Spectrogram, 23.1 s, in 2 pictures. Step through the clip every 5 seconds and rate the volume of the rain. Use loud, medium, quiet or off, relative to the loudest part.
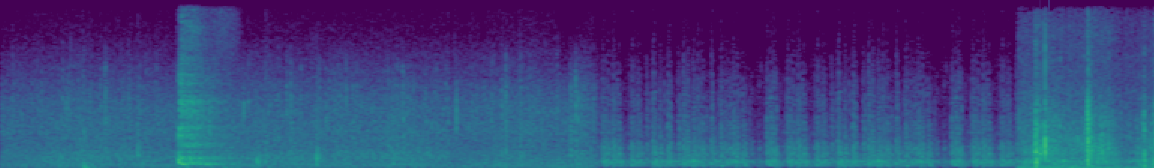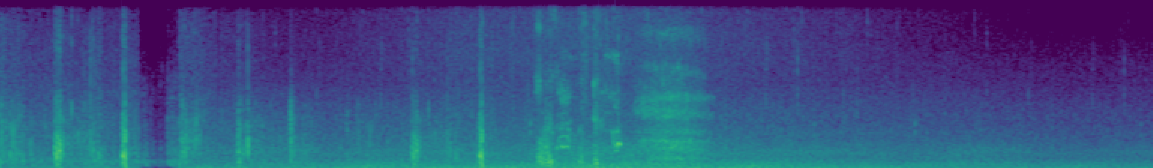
medium, medium, medium, loud, medium.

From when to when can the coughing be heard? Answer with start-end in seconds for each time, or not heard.
1.8-2.4, 16.9-18.6.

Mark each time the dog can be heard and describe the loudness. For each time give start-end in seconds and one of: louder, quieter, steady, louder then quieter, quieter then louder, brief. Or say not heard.
not heard.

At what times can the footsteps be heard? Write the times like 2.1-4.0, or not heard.
10.2-16.7.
